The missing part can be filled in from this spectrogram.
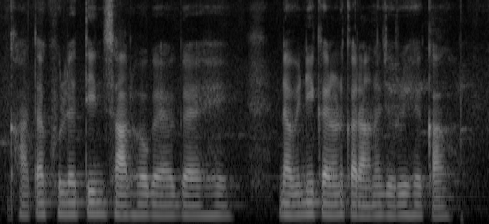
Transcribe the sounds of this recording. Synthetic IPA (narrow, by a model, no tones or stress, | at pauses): kʰaːt̪akʰʊlet̪iːnsaːlɦoɡɐjaɡɐjaɦe | nɐʋnikɐɾəɽ̃kɐɾaːñad͡ʒɐɾuːɾiɦɛkaː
